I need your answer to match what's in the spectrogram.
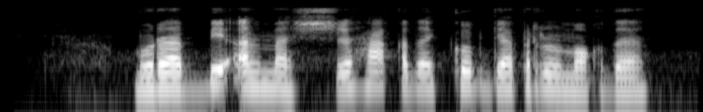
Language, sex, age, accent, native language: Uzbek, male, 12-17, Farg'ona, Uzbek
